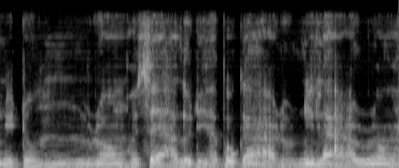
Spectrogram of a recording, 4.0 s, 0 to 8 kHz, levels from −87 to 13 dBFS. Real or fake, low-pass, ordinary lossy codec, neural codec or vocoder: fake; 7.2 kHz; none; vocoder, 22.05 kHz, 80 mel bands, HiFi-GAN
